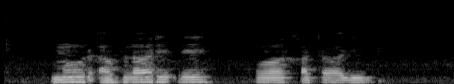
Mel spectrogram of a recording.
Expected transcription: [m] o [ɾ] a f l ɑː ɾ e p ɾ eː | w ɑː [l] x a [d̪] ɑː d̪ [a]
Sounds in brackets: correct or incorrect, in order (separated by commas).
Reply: correct, correct, incorrect, incorrect, incorrect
